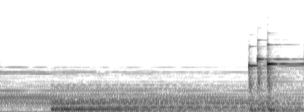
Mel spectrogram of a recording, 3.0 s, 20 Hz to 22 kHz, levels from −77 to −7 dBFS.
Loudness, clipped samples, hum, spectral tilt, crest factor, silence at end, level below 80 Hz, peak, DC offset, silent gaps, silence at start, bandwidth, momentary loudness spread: -26 LUFS; under 0.1%; none; -7 dB/octave; 24 dB; 0 s; -46 dBFS; -6 dBFS; 0.4%; none; 0 s; 7.8 kHz; 18 LU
